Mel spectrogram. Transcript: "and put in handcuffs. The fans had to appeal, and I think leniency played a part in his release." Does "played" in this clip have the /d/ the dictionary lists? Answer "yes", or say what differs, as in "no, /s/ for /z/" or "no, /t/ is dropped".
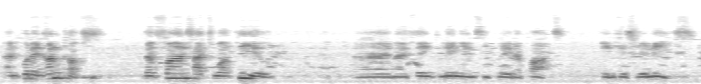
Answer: yes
